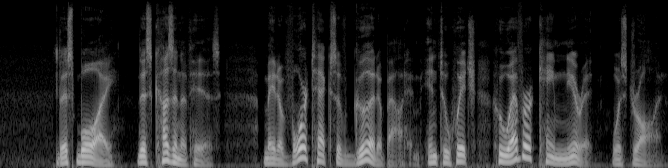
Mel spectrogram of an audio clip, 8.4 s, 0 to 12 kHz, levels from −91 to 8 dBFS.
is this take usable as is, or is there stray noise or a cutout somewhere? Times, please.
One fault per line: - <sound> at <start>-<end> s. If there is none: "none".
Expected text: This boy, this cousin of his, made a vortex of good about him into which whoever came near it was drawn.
none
